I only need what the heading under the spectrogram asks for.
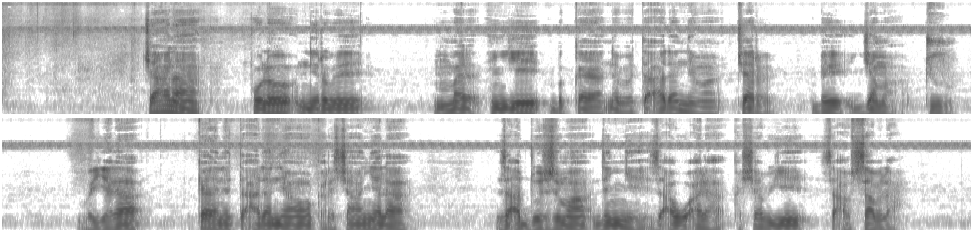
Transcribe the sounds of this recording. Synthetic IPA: t͡ʃa˦ha˦na˨ | po˦lo˦nɨ˨ɾɨ˦bɨ˦ | m̩˦ma˦n̩˦jɛ˦bɨ˨ka˦ja˨nɨ˦bɨ˦ta˦ʔa˨da˦n˨ɛ˨ma˦pɛ˦ɾɨ̰˨ | bɨ˦d͡ʒa˦ma̰˨tuː˦˨ | bɛ˨jɛ˨la˦ | ka˦ja˨nɨ˦ta̰˨ʔa˨da˦n˨a˨ma˦ka˨dɨ˨ʃa˦ŋa˦ɲɛ˦la˦ | za˦ʔdo˨zʊ˨ma˦dɨ˦n˦ɲɛ˨za̰˦ʔwɔ˦ʔa̰˦la̰˨ka˨ʃɛ˦bjɛ˦z̥a̰˦ʔsa˦βɨ˦la˨

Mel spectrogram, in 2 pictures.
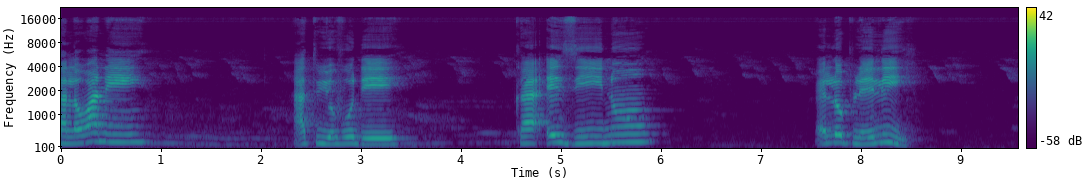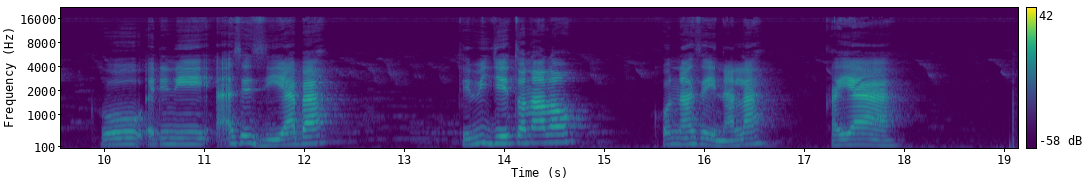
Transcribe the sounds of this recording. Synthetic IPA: za˨lɛ˨wa˦nɪ˦ | a̰˨t̪u˨jo˨vo˦de˨ | ka˦ʔe˦zi˨nʊ˦ | ɛ˨lo˦ple˨˦li˦˨ | o˨ɛ̰˨dɪ˨nɪ˨a̰˨se˦zi˨a˨ba˦ | t̪e˨wi˦d͡ʒe˦t̪ɔ˦nã˦lɔ˦ | kʰɔ˨nã˨˦ze˨jɪ˨nã˨la˦ | ka˨ja˦˨

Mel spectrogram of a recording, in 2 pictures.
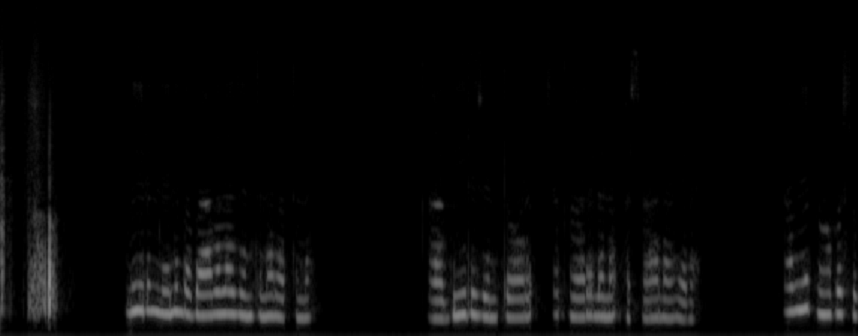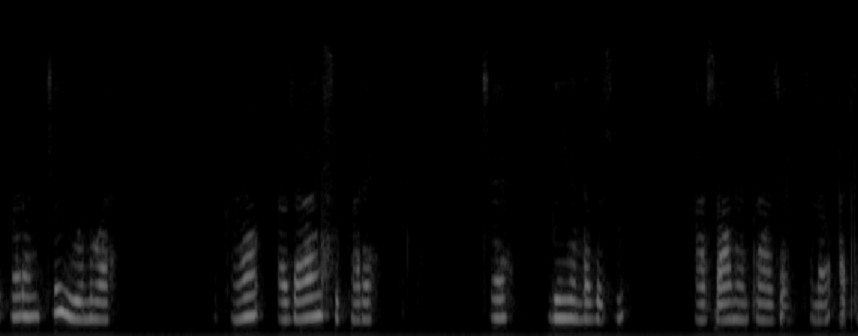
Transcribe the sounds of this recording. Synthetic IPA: biː˦ɾɪ˦m˦nɛ˨nɪ˦ba˨baː˦ba˦la˦zɪ˦n˦tʊ˦na˦ba˨tʊ˦na˦ | kʰa˨biː˦ɾɪ˦zɪ˦ntɔː˦ɾɪ˦t͡ʃɛ˦ka˨ɾa˦la˦na˦ʔa˨saː˦na˦jɪ˨ɾa˨ | kʰa˦bɪ˦jɛ˦ka˨ŋa˦ba˦sʊ˨k͡pa˦ɾɪ˦nt͡ʃɛ˦ju˨o˨nʊ˦wa˦ɾ | ka˨kʰa˨ŋa˦ba˨zaː˨˦n˦su˨k͡pa˨ɾɛ˦ | t͡ʃɛ˦ | bʊ˦n˦jɛ˦n˦da˦ba˨su˦ | ka˨saː˨˦nɪ˦m˦paː˦˨zɪ˨ntʊ˦na˦a̰˨tʊ˦˨

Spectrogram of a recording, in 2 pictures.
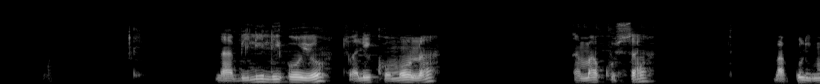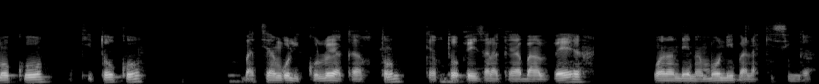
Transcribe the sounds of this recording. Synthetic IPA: na˨bi˨li˦li˦ʔo˦jo˦to˨za˨li˦kʰo˨mɔ˦na˨ | na˨ma˦ku˨sa̰˦ | ba˨ku˦li˨mɔ˦kʰɔ˦ja˨ki˨tɔ˦kɔ˦ | ba˨ti˦a˨ŋɡo˦li˨ko˨lo˦ja˨ka˨ʁtɔ̃˦ | ka˨ʁtɔ̃˦ʔo˦jo˦e˨za˨la˨ka˨ja˨ba˨vɛ˦ʁ | wa˦na˦nde˦na˨mɔ˦ni˦ba˨la˨ki̥˦si˦ŋɡa˦

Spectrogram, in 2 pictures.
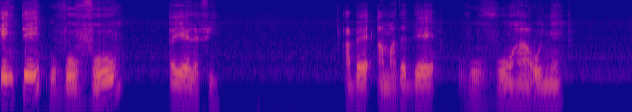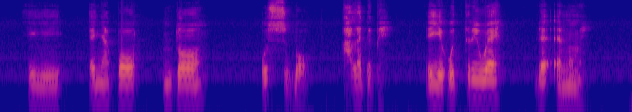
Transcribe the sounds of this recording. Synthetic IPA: ke˦ŋũ˦t̪e˦vo˨vo˨˦ | e˦jɛ˦lɛ˨fi˦ | a̰˨bɛ˦a̰˨mã˨d̪ɛ˦d̪ɛ˦ | vo˨vo˨˦ɦã˦wo̰˦ɲɛ̃˦ | e˦jeː˦ | ɲã˦k͡pɔ˦ | ŋũ˦t̪ɔ˦w | wʔo˦su˨ɡ͡bɔ̰˨ | a˨lɛ˦ɡ͡bɛ˨ɡ͡bɛ˨ | e˦je˦ʔo˦t̪ɾĩ˦wɛ˦ | ɖɛ˦ʔɛ˨nũ˦mɛ̃˨

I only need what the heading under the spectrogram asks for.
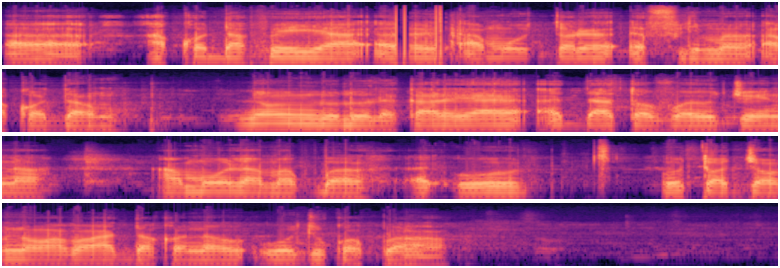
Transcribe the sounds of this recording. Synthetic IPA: a˨kɔ˦d̪a˦ɸe˦ja˦ḛ˦a̰˨mə˦wo˦t̪ɔ˦ɖe˦ʔe˨fli˨mə˨ʔa̰˨kɔ˦d̪a˦m | ɲɔ̃˦ŋũ˦lo˦lo˦ɖe˨ka˦ɖe˦ja˦ḛ˦d̪a˦t̪ɔ˦vɔ˦˨wo˦d͡ʒo˦e˦nã˦ | a̰˨mə˦wo˦lɛ˨mə̃˨ɡ͡bə˦wo˦ | wo˦t̪ɔ˦d͡ʒɔ˦mnɔ̃˦wa˨ɸe˦a˦d̪ɔ˨kɔ˨nə̃˦wo˦d̪u˦kɔ˦k͡plɔ̃˦˨

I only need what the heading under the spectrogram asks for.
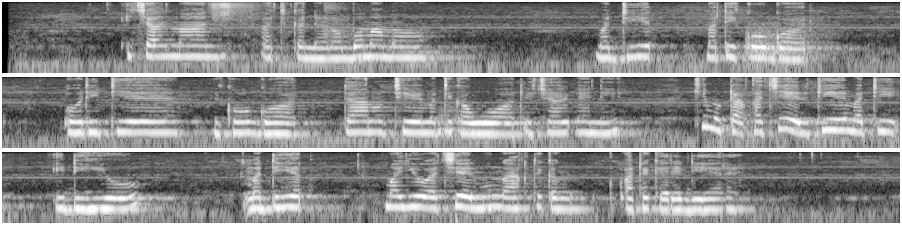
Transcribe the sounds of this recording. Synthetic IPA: i˨t͡ʃa˦lma˦na˨tje̥˦ka˨nɛ˨nɔ˨bɔ˦ma˦mɔ˦ | ma˨di˦t̚ma˦ti˦ko˦ɡɔ˨t | o˦di˦tje˦wi˨ko˦ɡɔ˦t̚d̥a˦nɔ˦tʰje˦ma˦tje˦ka˨wɔ˦ti˨t͡ʃa˦le˦ni˨ | kʰi˦mʊ˨ta˨kːa˨t͡ʃe˦˨ltje˦ma˦tje˦ | i˨di˨jo˨ | ma˨dɪ˦t | ma˦jo˦a˨t͡ʃe˦lmo˦ŋa˨kte˦kaa˨tɛ˦ke˨de˨dje˦ɾe˦

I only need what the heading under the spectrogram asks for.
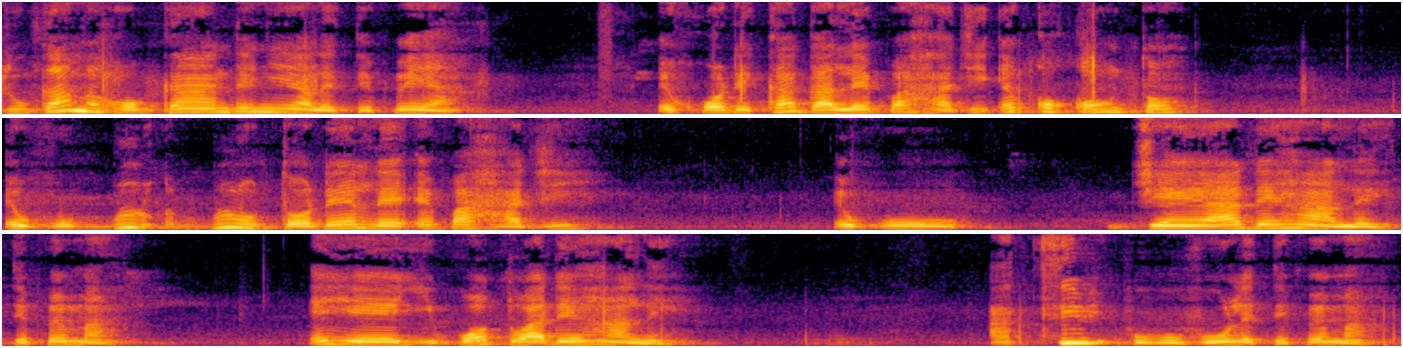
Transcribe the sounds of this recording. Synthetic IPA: d̪u˨ɡã˦me˨xɔ˨ɡã˦ɖe˦ɲĩ˦a˨le˨t̪e˨ɸe˦a˨ | e˨xɔ˨ɖe˨ka˦ɡa˨le˨˦ɸa˦ɦa˨d͡ʑi˦ʔe˦kɔ˦kɔ˦ŋũ˦t̪ɔ˦ | e˨vu˨blu˦t̪ɔ˨ɖe˦le˨ʔe˦ɸa˦xa˨d͡ʑi˦ | e˨ɣu˨ | d͡ʒɛ̃˨a˨ɖe˦ɦã˦le˨t̪e˨ɸe˦mã˨ | e˦je˦ji˨bɔ˦t̪o˦a˨ɖe˦ɦã˦lɛ˨ | a˨t̪ʰi˦vo˨vo˨vo˨wo˦le˨t̪ɛ˨ɸe˦mã˨

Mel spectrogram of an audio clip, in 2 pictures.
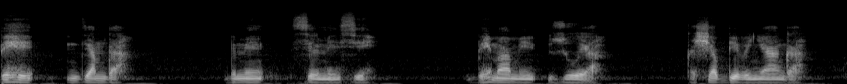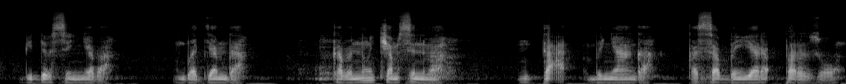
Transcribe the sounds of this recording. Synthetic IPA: pɪ˦hɪ˦n̩˦dɛ˦mda˨ | bɨ˦mi˦ | sɨ˦lmi˨n˨si˦e˦ | bɪ˦hɪ˦maː˦mi˦zoː˦ja̰˨ | ka˨ʃɛ˦bbe˦bɨ˨ɲaː˦ŋɡa˨ | bi˦dɨ˦bsɨ˦ɲɛ˦ba˨ | ŋ͡m̩˦˨ɡ͡ba˨dɛ˦mda˨ | ka˨bɛ˨nɨ˦ŋt͡ʃa˦msɨ˦nɨ˨ma˨ | n̩˦ta̰˦˨ʔbɨ˨ɲaː˦ŋɡa̰˨ | ka˦sa˦b̚ːɨ˦n˦ja˦ɾa̰˦pa˦ɾɨ˨zʊ˨ʔʊ̰˨

